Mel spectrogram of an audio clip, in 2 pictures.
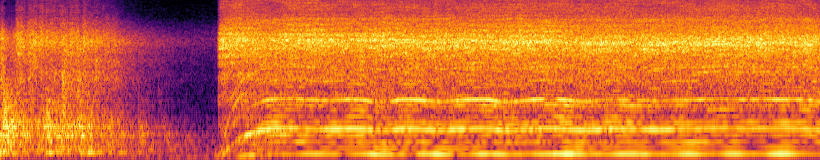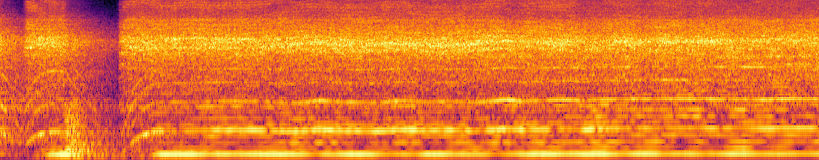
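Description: A burst of compressed-air hiss that fades, then an air-powered body-shop sander starts about a second and a half in and runs at a steady pitch, winding down briefly and back up near the middle.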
